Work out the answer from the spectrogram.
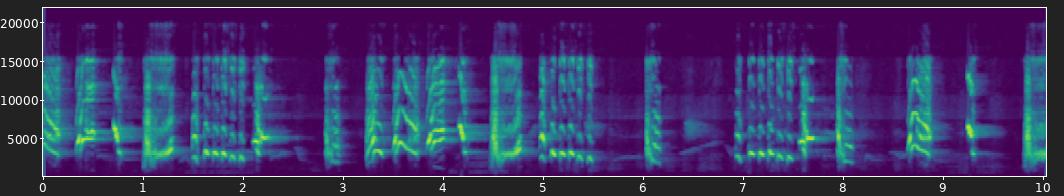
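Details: Oriental magpie-robin song, the lively ngeplong style used as a lure to get silent or stalled birds singing: bursts of sharp whistles, harsh buzzy notes and rapid chattering phrases, separated by short pauses, clean with no background.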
